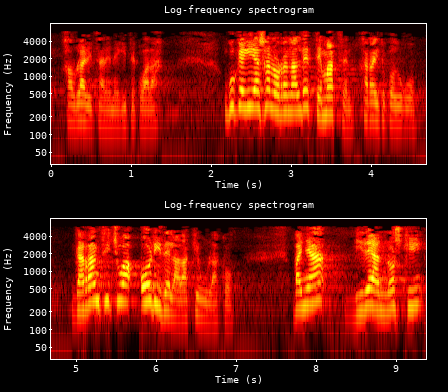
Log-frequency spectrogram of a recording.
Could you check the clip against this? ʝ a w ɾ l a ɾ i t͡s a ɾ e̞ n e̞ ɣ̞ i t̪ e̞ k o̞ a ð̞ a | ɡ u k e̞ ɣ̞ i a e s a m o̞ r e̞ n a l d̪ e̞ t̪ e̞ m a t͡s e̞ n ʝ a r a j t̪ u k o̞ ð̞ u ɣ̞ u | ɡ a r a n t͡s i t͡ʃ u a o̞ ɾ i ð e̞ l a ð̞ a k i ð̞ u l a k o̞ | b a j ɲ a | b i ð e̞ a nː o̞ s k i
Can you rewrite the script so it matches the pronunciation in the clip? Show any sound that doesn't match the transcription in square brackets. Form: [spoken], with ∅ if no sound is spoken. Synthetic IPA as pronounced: ʝ a w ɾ l a ɾ i t͡s a ɾ e̞ n e̞ ɣ̞ i t̪ e̞ k o̞ a ð̞ a | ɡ u k e̞ ɣ̞ i a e s a [n] o̞ r e̞ n a l d̪ e̞ t̪ e̞ m a t͡s e̞ n ʝ a r a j t̪ u k o̞ ð̞ u ɣ̞ u | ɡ a r a n t͡s i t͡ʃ u a o̞ ɾ i ð e̞ l a ð̞ a k i [ɣ̞] u l a k o̞ | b a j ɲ a | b i ð e̞ a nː o̞ s k i

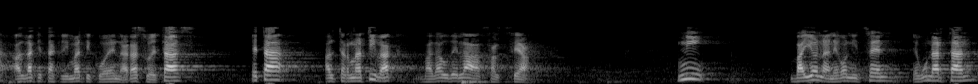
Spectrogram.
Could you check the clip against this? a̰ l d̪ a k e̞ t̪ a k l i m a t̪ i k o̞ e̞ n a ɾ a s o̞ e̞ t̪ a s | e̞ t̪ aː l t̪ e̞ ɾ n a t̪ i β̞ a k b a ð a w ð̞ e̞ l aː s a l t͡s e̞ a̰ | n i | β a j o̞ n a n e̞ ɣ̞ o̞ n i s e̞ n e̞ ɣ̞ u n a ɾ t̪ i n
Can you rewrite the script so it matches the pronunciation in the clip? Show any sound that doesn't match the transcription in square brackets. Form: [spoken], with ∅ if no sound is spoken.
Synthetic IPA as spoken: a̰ l d̪ a k e̞ t̪ a k l i m a t̪ i k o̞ e̞ n a ɾ a s o̞ e̞ t̪ a s | e̞ t̪ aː l t̪ e̞ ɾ n a t̪ i β̞ a k b a ð a w ð̞ e̞ l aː s a l t͡s e̞ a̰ | n i | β a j o̞ n a n e̞ ɣ̞ o̞ n i [t͡s] e̞ n e̞ ɣ̞ u n a ɾ t̪ [a] n

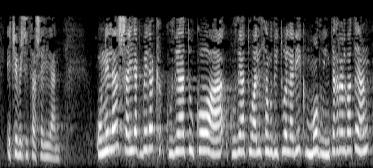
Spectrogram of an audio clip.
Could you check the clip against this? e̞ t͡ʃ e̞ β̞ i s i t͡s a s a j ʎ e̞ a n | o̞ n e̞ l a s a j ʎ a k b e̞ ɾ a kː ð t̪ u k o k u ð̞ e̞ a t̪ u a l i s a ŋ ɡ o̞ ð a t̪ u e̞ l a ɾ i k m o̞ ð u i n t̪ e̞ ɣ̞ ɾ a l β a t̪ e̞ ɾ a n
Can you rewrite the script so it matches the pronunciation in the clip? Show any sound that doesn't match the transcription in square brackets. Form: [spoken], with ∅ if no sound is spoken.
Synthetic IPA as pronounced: e̞ t͡ʃ e̞ β̞ i s i t͡s a s a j ʎ e̞ a n | o̞ n e̞ l a s a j ʎ a k b e̞ ɾ a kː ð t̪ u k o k u ð̞ e̞ a t̪ u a l i s a ŋ ɡ o̞ ð [i] t̪ u e̞ l a ɾ i k m o̞ ð u i n t̪ e̞ ɣ̞ ɾ a l β a t̪ e̞ [∅] a n

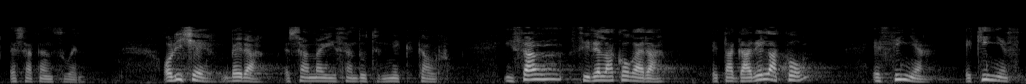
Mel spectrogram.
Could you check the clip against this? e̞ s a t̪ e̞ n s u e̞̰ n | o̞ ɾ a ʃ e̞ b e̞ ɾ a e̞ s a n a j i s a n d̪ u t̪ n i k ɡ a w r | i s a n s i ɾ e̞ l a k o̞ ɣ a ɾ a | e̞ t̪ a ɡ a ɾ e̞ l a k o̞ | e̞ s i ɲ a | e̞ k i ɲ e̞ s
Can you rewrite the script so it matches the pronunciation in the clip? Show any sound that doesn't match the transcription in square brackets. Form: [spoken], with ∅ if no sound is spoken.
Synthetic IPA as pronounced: e̞ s a t̪ e̞ n s u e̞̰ n | o̞ ɾ [i] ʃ e̞ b e̞ ɾ a e̞ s a n a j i s a n d̪ u t̪ n i k ɡ a w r | i s a n s i ɾ e̞ l a k o̞ ɣ a ɾ a | e̞ t̪ a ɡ a ɾ e̞ l a k o̞ | e̞ s i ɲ a | e̞ k i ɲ e̞ s

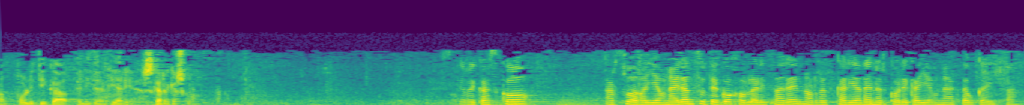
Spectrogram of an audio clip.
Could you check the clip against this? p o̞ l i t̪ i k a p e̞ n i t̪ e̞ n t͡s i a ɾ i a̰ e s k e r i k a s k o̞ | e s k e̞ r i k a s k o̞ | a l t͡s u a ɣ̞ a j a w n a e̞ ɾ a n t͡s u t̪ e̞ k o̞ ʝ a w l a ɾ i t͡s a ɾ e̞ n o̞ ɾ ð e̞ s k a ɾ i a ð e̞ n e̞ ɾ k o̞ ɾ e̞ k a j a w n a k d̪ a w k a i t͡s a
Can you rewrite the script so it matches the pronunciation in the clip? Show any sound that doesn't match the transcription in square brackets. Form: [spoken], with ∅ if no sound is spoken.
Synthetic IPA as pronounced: p o̞ l i t̪ i k a p e̞ n i t̪ e̞ n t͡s i a ɾ i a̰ e s k e r i k a s k o̞ | e s k e̞ r i k a s k o̞ | a [ɾ] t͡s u a ɣ̞ a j a w n a e̞ ɾ a n t͡s u t̪ e̞ k o̞ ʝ a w l a ɾ i t͡s a ɾ e̞ n o̞ ɾ ð e̞ s k a ɾ i a ð e̞ n e̞ ɾ k o̞ ɾ e̞ k a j a w n a k d̪ a w k a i t͡s a

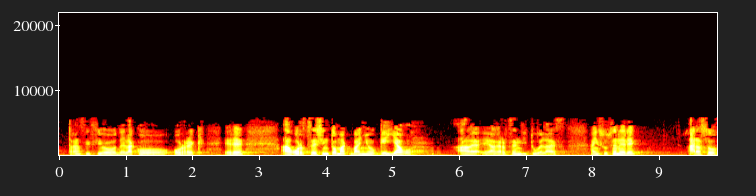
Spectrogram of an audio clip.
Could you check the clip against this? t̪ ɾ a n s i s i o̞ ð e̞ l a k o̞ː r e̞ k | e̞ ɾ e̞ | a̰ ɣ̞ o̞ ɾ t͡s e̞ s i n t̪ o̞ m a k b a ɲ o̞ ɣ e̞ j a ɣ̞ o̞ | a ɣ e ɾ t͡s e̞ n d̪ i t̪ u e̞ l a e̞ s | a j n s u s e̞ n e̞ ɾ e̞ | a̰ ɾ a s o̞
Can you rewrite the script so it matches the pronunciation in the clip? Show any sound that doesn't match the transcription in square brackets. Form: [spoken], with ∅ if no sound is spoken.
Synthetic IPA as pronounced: t̪ ɾ a n s i s i o̞ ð e̞ l a k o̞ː r e̞ k | e̞ ɾ e̞ | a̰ ɣ̞ o̞ ɾ t͡s e̞ s i n t̪ o̞ m a k b a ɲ o̞ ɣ e̞ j a ɣ̞ o̞ | a ɣ e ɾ t͡s e̞ n d̪ i t̪ u e̞ l a e̞ s | a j n s u s e̞ n e̞ ɾ e̞ | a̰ ɾ a s o̞

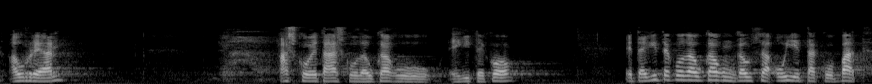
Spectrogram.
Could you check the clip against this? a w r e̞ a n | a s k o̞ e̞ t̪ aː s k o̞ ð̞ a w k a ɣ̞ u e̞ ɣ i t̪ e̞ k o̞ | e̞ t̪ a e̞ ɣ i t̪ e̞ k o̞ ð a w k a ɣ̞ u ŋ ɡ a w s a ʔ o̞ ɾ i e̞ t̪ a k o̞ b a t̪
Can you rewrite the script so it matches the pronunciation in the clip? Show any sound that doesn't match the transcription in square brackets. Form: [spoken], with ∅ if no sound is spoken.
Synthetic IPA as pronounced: a w r e̞ a n | a s k o̞ e̞ t̪ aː s k o̞ ð̞ a w k a ɣ̞ u e̞ ɣ i t̪ e̞ k o̞ | e̞ t̪ a e̞ ɣ i t̪ e̞ k o̞ ð a w k a ɣ̞ u ŋ ɡ a w s a ʔ o̞ ɾ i e̞ t̪ a k o̞ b a t̪

